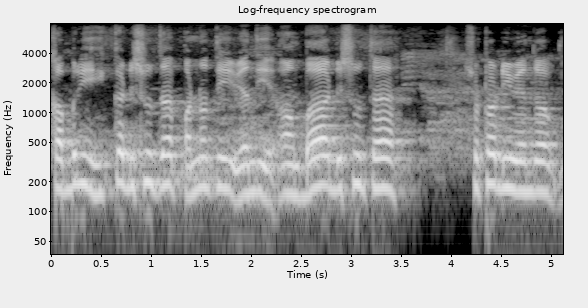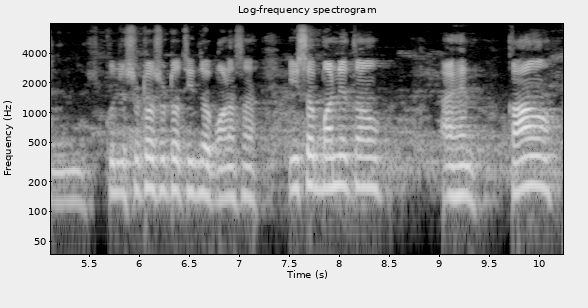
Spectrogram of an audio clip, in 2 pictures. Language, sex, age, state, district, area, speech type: Sindhi, male, 45-60, Gujarat, Junagadh, rural, spontaneous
